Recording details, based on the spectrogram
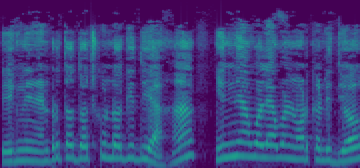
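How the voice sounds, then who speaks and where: Shrill fast-talking man with a Doddaballapur accent. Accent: Doddaballapur Kannada. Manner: shouting, scolding and accusing. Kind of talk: prank phone call.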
